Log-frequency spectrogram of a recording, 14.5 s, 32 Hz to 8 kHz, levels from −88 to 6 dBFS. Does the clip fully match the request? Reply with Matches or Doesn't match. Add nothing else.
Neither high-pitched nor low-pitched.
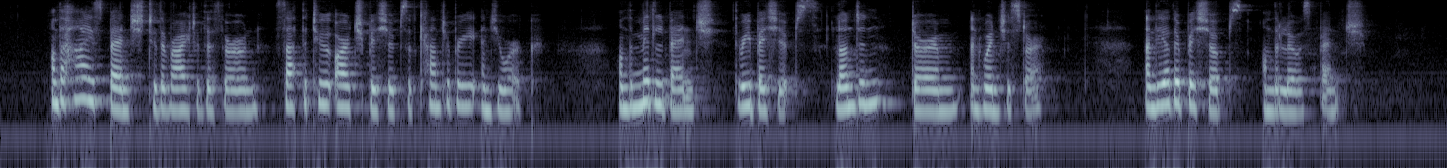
Doesn't match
